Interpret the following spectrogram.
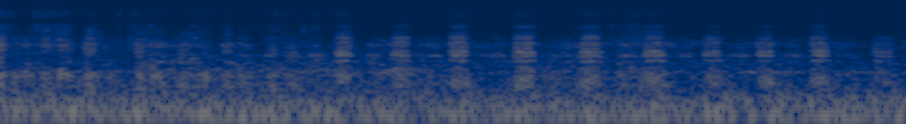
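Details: Justin, a Bernese Mountain Dog at the Bär Vom Matterhorn kennel, pants steadily, with about three even breathy puffs each second over a low hum.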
